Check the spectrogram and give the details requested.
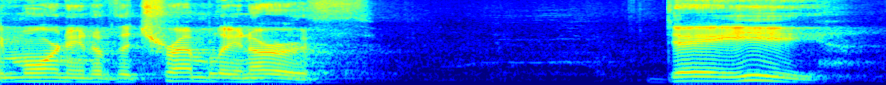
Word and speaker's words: Dei: Dei, Dei, the genitive case for the Latin word Deus, God.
